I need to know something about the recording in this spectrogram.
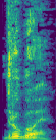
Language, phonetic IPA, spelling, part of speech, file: Russian, [drʊˈɡojə], другое, adjective, Ru-другое.ogg
- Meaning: nominative/accusative singular neuter of друго́й (drugój)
